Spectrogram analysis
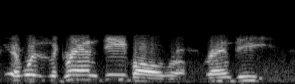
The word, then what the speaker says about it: Grande: Grandee. Uh that's the way we pronounced it.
